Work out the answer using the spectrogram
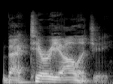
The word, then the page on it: bacteriology: American English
